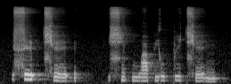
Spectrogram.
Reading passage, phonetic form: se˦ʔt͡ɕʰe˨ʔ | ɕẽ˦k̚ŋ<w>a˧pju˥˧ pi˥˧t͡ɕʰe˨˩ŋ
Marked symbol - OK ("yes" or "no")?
yes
